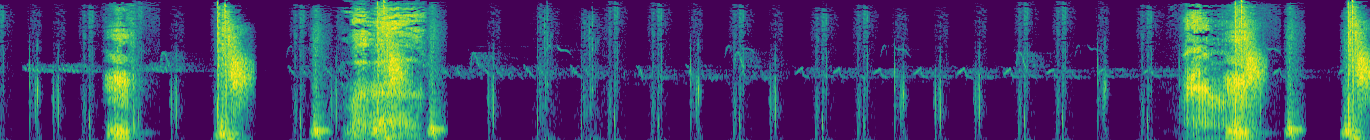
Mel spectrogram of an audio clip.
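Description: A machete slashes and strikes with loud thuds.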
